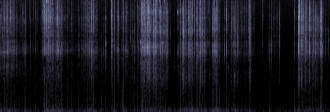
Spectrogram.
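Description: Fingertips and short nails scratch and tap the painted surface of a hollow, dot-painted bamboo rain stick with a woven rattan end. Bursts of bright, dry scratching and crisp taps come in dense clusters over a low rumble, fading between strokes.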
